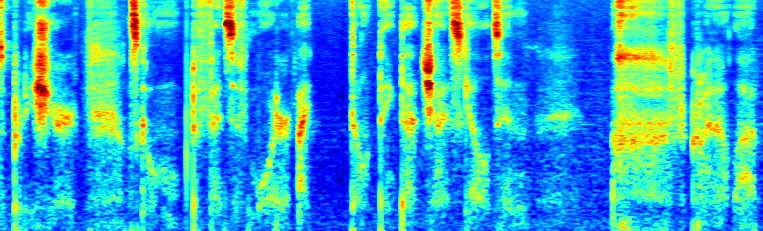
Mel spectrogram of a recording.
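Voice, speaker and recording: A person giving whispered ASMR commentary on a game, calm and breathy, muttering a running play-by-play close to the microphone. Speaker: gaming streamer.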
